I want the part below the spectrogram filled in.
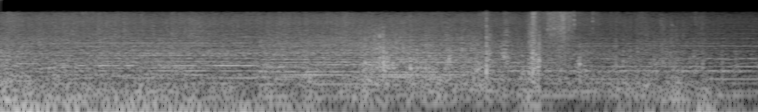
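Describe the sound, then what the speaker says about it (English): Heavy rain pours steadily in the video game What Remains of Edith Finch, loud and dense throughout, with low rumbling thunder and a few sharper cracks rolling in partway through. "The thunder sounded much too close and full of angry power"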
